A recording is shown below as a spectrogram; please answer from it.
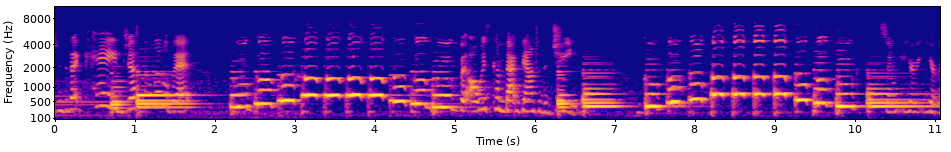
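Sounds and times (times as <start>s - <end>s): woman singing vocal scale: 0.0s - 11.0s.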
